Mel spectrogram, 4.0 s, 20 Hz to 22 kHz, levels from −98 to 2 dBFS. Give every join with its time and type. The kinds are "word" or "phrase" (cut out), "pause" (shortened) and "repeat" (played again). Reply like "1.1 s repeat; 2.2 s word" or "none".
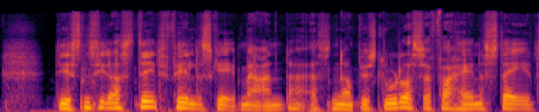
1.2 s phrase; 2.6 s word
